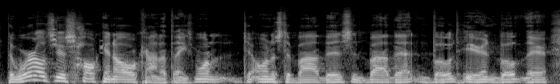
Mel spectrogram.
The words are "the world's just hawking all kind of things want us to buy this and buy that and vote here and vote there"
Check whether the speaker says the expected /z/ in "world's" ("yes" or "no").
yes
